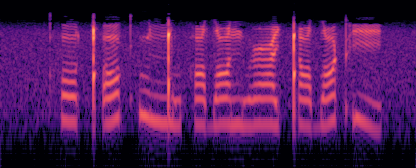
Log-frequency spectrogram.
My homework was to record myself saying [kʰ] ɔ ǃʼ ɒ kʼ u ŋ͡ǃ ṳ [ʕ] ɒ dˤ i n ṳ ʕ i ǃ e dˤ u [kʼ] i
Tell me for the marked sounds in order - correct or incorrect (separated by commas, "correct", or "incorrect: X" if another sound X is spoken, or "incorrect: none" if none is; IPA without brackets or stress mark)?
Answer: correct, incorrect: h, correct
